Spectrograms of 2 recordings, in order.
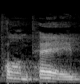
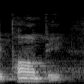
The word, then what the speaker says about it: Pompey: or you may pronounce it Pompey, but it's really Pompey.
